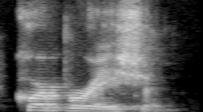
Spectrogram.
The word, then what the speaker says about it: corporation: As soon as you stress on the Asians, it creates a flow of conversation between us.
